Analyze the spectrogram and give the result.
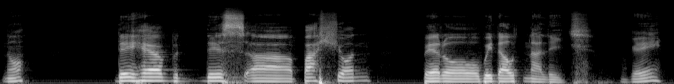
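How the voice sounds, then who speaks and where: A pastor with a medium-pitched, clean voice draws out his words while preaching in Taglish. He animatedly acts out the speech of people in the story and keeps checking in with listeners through "okay?" and "no?"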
